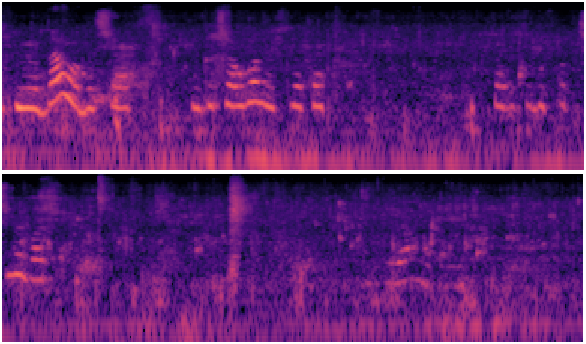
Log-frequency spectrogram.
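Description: Water trickles gently over stones.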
